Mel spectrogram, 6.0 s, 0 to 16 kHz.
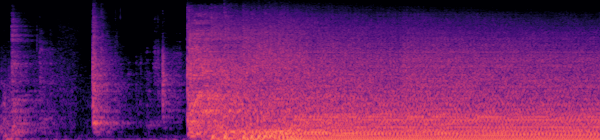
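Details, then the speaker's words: Yard Machines (MTD) riding mower with 13.5 hp Tecumseh single-cylinder, poorly maintained, quit after last working in October; after fixing the starter it bumps, catches and settles into a steady, even thrum with no clatter, starting and running normally. "Success! It was a starter all along. I was afraid it was going to be that compression thing on inside the engine, but thank God we didn't have to go through that. I'm happy. I like that sound."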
